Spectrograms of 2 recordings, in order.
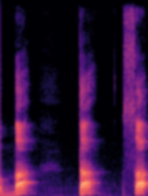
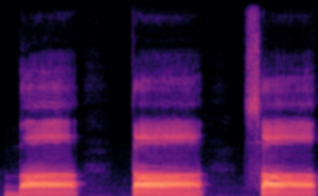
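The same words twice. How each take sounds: First: "با، تا، سا" cut short as a wrong example; short, abrupt "با، تا، سا"; clipped short vowels. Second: "با، تا، سا" each held long on a low level note; slow, sustained "با، تا، سا"; long drawn-out vowels. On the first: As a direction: say each syllable quickly, no stretch. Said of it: "ایسا نہیں پڑھنا". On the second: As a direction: stretch every vowel evenly. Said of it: "اسی طرح کھینچ کر پڑھا جاتا ہے". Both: Shown as a demonstration.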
